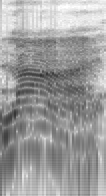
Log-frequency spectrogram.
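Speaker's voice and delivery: lie held long with an EYE vowel; long I pronunciation. Shown as a demonstration. Teacher models lie for learners, drawn-out long I. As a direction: draw out lie, gliding from AH to EE. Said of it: "on va dire I".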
